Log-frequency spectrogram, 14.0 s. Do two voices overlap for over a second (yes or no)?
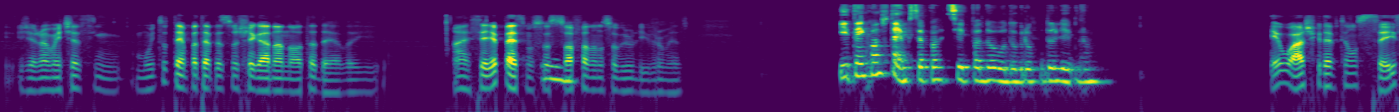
no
